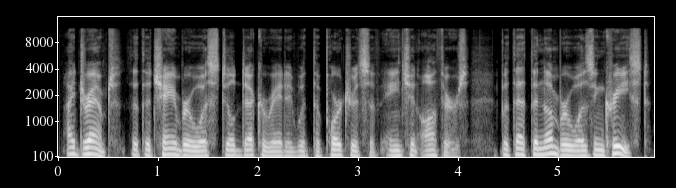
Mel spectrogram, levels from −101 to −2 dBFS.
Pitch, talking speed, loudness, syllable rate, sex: 130 Hz, 200 wpm, -19 LUFS, 5.5 syllables/s, male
